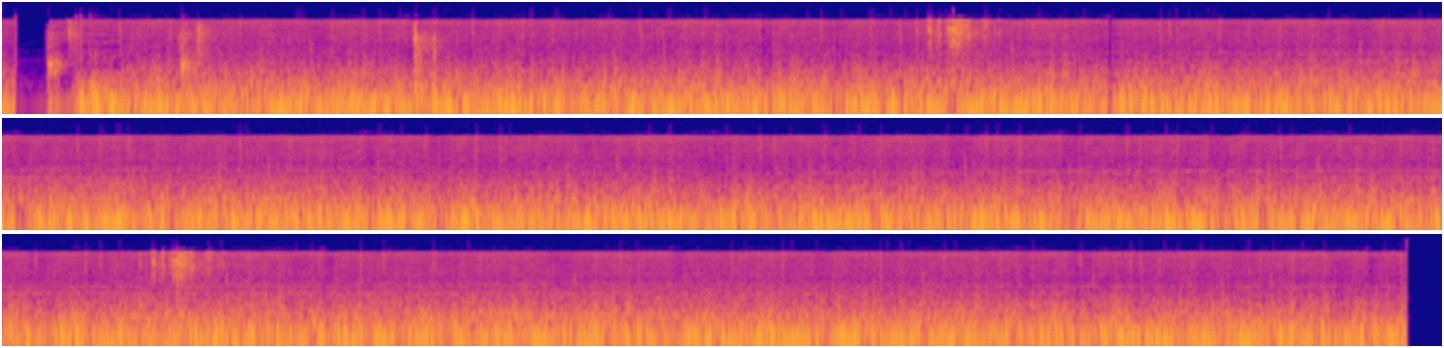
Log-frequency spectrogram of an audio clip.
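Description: A fire roars steadily.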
